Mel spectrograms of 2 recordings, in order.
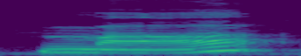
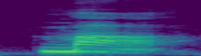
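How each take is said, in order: First: It is said with the third tone. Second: It is said with the fifth tone. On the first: It means horse. "third one, horse" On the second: It marks a question. "Using the fifth tone on the syllable makes it an interrogative particle"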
